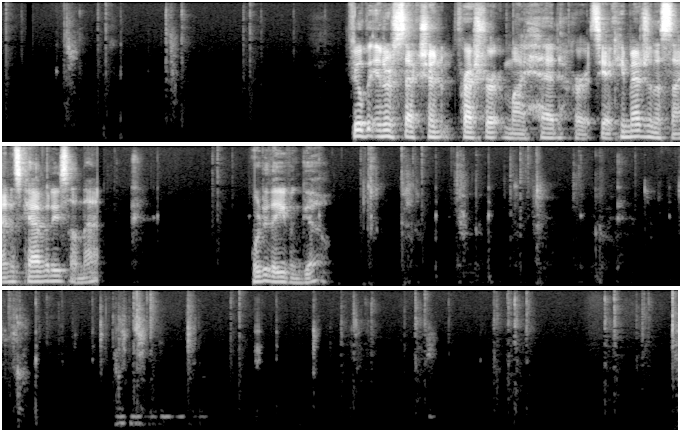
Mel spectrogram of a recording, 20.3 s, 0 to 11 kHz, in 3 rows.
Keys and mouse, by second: 0.4 g, 1.4 r, 4.5 r, 5.0 g, 5.9 g, 7.5-8.9 middle drag, 8.9 click, 9.7 middle click, 11.0 click, 11.1 shift+middle click, 11.6 ctrl+click, 11.9 ctrl+s, 12.3 shift+click, 12.5 click, 13.0-14.1 drag, 14.1-16.3 middle drag, 14.6 shift+a, 16.8 alt+g, 17.5 Tab, 18.2 s, 18.3-20.3 middle drag, 19.7 Tab, 20.0 x.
